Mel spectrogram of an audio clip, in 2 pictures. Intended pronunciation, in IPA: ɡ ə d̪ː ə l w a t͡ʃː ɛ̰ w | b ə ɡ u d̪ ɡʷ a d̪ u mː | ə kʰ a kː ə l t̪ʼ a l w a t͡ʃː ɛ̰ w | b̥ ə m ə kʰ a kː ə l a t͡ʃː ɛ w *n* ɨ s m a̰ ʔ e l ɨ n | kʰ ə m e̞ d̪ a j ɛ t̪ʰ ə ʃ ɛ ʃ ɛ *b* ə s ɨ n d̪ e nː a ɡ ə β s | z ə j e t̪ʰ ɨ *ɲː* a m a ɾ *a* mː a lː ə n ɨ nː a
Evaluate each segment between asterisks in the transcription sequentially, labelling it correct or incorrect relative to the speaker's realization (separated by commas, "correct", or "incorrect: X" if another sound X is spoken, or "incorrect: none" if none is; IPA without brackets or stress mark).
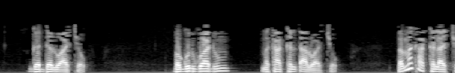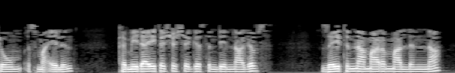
incorrect: m, incorrect: ɡ, incorrect: nː, incorrect: ə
